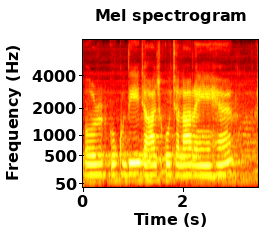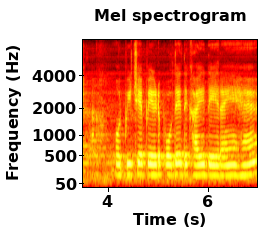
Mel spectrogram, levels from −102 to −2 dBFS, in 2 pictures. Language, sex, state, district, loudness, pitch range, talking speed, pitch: Hindi, female, Rajasthan, Jaipur, -17 LUFS, 165-175 Hz, 145 wpm, 170 Hz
